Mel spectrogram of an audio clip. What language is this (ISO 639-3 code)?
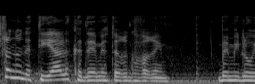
heb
